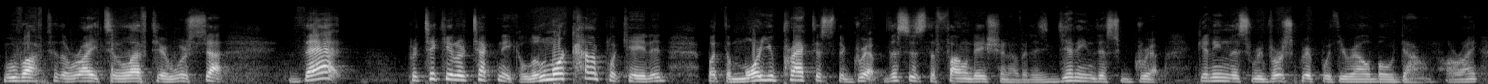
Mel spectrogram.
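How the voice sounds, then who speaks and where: A man's voice: a little high, animated, moderate pace, darkish tone. A man hosting a safety show, coaching a self-defense technique step by step. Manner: coaching, giving step-by-step commands. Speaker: host and martial arts instructor. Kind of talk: instructional demonstration, talk show.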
